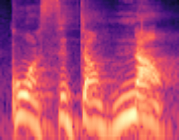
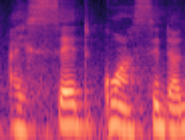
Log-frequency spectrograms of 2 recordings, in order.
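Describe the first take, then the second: First: Slow, emphatic command; retold stern order. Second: Softer, understated command; retold quiet order. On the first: Pastor ordering the drunk guy to sit, imitated stern command. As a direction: order it slowly, landing hard on "now.". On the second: Pastor ordering the drunk guy away, retold quiet command.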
